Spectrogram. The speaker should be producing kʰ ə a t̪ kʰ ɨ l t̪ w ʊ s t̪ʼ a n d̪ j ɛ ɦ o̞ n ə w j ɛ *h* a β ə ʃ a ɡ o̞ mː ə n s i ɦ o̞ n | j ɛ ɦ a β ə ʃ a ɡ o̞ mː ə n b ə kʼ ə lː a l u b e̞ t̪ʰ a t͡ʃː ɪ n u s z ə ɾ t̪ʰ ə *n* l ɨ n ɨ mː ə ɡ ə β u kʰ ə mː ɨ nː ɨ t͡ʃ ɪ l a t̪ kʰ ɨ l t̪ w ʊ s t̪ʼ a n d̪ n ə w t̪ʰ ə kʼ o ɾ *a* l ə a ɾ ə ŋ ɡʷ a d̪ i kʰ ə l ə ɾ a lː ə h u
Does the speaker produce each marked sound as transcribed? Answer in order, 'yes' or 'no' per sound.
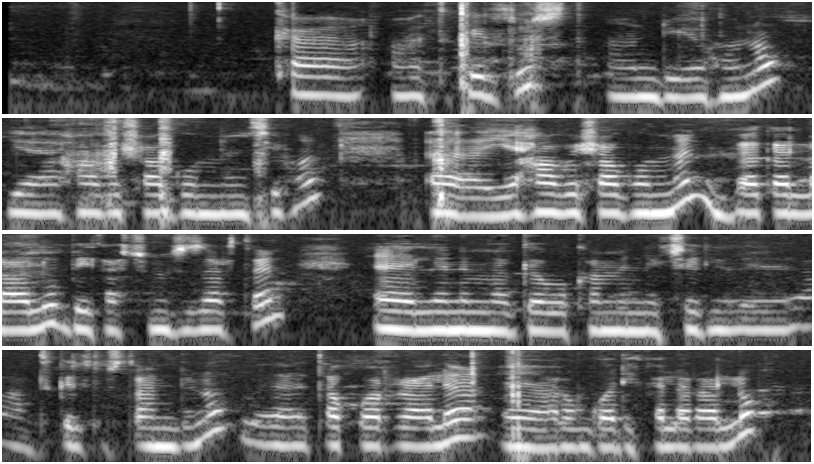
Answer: yes, yes, yes

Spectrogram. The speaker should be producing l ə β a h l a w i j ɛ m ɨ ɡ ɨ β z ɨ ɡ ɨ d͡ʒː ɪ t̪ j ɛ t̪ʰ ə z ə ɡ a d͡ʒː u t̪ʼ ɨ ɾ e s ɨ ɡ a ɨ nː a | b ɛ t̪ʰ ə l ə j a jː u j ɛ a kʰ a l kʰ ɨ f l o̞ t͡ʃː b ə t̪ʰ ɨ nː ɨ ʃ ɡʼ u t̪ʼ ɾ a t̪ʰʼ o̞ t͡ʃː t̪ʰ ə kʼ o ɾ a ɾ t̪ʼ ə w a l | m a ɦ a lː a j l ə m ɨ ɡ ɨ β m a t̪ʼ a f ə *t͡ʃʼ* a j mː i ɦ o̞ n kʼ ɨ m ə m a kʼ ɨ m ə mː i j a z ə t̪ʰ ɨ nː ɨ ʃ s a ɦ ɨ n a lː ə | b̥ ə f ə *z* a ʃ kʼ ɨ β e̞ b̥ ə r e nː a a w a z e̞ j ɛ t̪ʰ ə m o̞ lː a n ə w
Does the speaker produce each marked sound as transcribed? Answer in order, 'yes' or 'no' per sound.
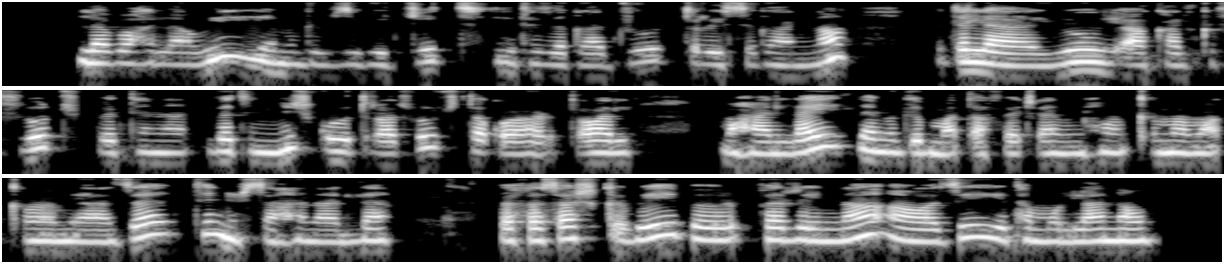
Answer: yes, no

